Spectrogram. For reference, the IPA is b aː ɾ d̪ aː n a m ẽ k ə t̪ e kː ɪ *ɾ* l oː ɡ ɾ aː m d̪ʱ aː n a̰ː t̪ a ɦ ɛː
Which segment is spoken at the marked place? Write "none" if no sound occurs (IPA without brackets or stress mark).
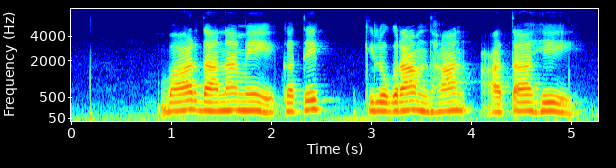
none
